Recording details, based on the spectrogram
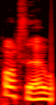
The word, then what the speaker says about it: Potter: Notice as well the pronunciation of the O. Not Harry Potter. We're not Harry Potter. – We're not treading on any trademarks here. It's Harry Potter.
